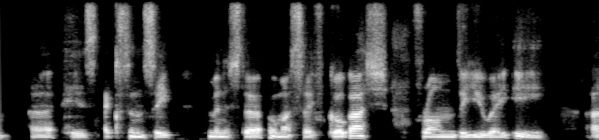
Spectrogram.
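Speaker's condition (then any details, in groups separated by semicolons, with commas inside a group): No condition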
